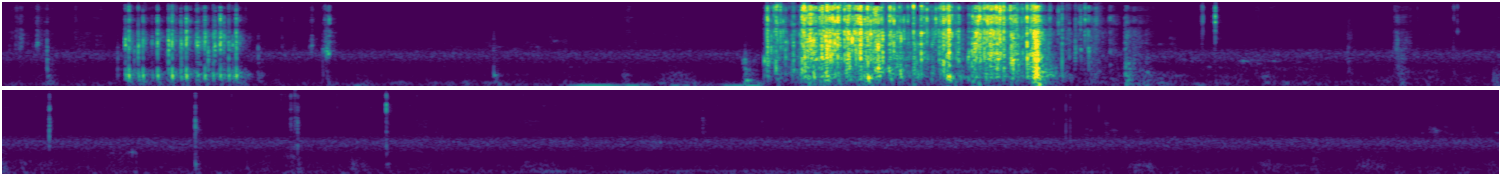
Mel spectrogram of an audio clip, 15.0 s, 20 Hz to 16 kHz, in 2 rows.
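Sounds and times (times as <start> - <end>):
plastic tape crinkling: 3.8 - 5.8.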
